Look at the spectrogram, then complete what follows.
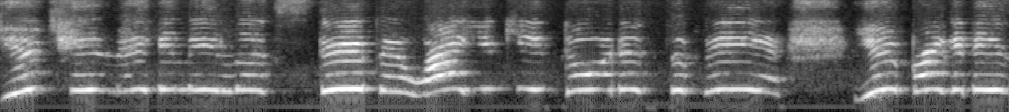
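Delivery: high, loud bawling wail. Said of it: "in the middle of the street bawling like".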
